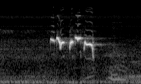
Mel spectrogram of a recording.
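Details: Sooty-headed bulbul calling to companions, one bright bubbling phrase of four whistled notes, then a short low warbling sound, over a faint background hum.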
